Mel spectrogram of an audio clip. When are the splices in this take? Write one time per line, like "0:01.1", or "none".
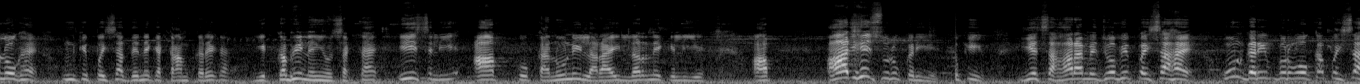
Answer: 0:09.6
